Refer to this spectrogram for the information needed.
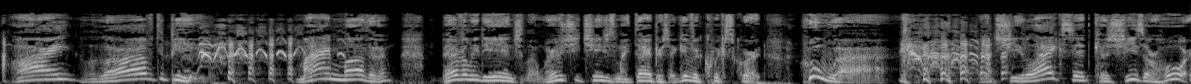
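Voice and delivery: put-on raspy baby Pacino; Al Pacino's baby. A radio bit answering the host as a Pacino baby. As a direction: Pacino squeezed into a toddler. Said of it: "Al Pacino's baby".

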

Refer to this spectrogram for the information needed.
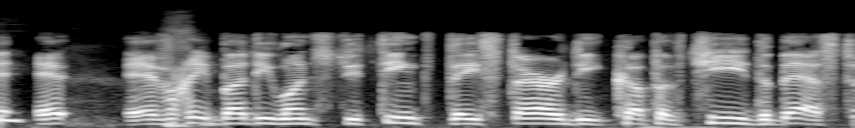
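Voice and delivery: stammered start into a hammed-up manager voice; mock foreign accent, slipping off target; bad Arsene Wenger impression. Host mimics co-host's take on the manager, bad Wenger impression. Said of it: "I was doing an impression of you doing an Arsene Wenger impression".

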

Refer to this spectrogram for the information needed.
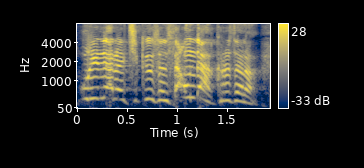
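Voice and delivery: loud, high fervent preaching; preaching at full force. Real, not acted. Preacher rousing the congregation, loud fervent preaching. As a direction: pound it out to the congregation.

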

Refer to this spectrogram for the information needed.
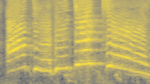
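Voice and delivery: very high, drawn-out squeal; loud, strained falsetto announcement; Devin Dixon. Retold or imitated. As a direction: shriek it as a high-pitched radio host parody. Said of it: "I'll do my best, Devin Dixon".

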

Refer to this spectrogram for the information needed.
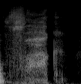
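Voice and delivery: breathless whispered curse, barely audible. Retold or imitated. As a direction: let the curse slip out as a whisper. Retelling his panicked inner reaction.

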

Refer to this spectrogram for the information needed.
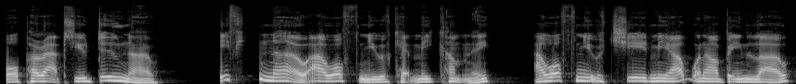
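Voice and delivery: high-pitched, heartfelt pleading voice; earnest Trotty. Acted. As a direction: plead gratefully, keeping the voice high.

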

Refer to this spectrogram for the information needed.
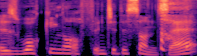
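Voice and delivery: badly faked British accent; put-on British accent. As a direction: play it mock-British. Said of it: "Can you believe my accent?".

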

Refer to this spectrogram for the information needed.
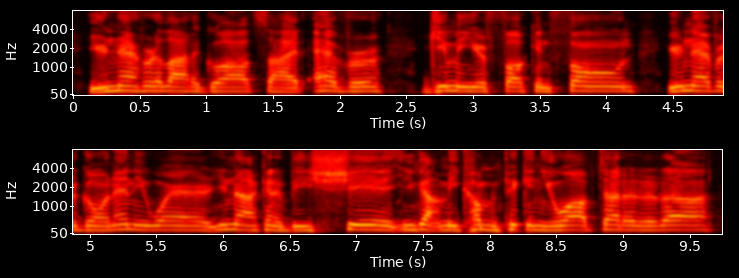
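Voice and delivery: imitating a yelling father; retold screaming. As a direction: rattle off dad's furious rant. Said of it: "My dad is screaming at me in the car".

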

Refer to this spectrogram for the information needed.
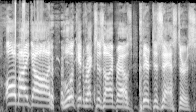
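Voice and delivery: loud, high, drawn-out mock horror; hammed-up slow outcry mimicking a co-host; mocking imitation. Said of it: "You're like".

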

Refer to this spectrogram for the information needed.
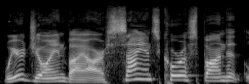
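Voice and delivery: ordinary talk

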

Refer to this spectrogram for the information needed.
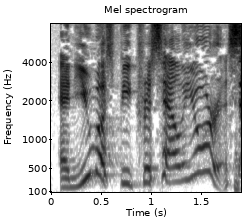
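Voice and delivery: a hint of an eager parent guessing names; imitating a parent. Parent mistaking the producer for Chris, lightly voiced eager. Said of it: "points to the person next to them and goes".

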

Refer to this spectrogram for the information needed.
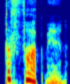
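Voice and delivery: high, incredulous outburst that drops away on man; real frustration, spiking up then deflating; exasperated disbelief. Real, not acted. Host venting at a soft podcast ending, high and exasperated.

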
